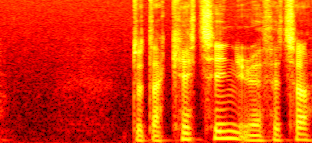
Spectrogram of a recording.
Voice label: "cetyn", Welsh

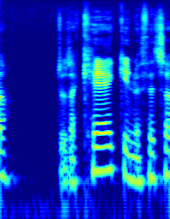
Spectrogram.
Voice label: "ceg", Welsh

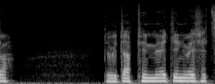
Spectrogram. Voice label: "pumed", welsh

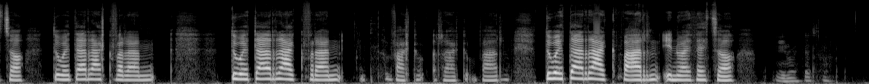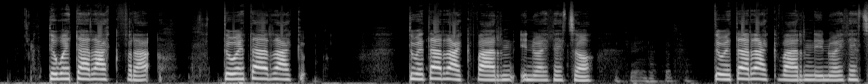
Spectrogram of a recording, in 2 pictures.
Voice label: "ragfarn", Welsh

